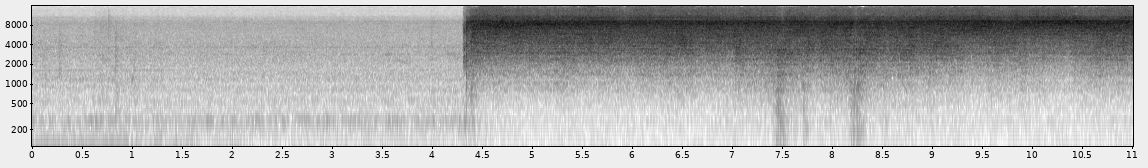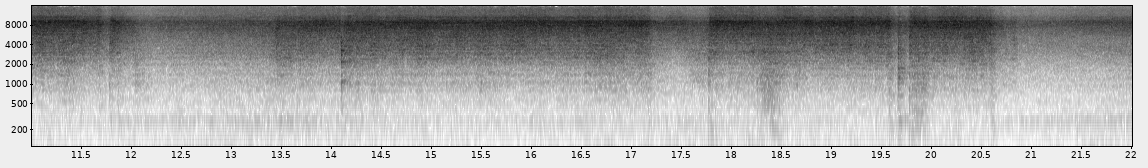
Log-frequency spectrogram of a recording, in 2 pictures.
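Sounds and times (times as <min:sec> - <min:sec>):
plasma cutter hissing: 0:04.3 - 0:22.0.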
